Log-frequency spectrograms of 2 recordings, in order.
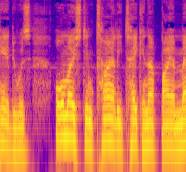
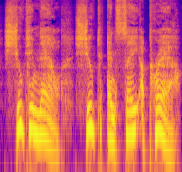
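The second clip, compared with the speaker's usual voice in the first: urgent call; 6 semitones higher than usual. A narrator's reading. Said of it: "called to the man in the doorway".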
